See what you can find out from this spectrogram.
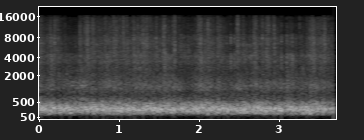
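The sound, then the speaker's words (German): Security forces in Belarus hammer batons on their riot shields all at once. The hits merge into a loud, dense, continuous clatter of overlapping blows that holds steady throughout, with no voices. “Mit Schlagstöcken hämmern Sicherheitskräfte auf ihre Schutzschilde.”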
